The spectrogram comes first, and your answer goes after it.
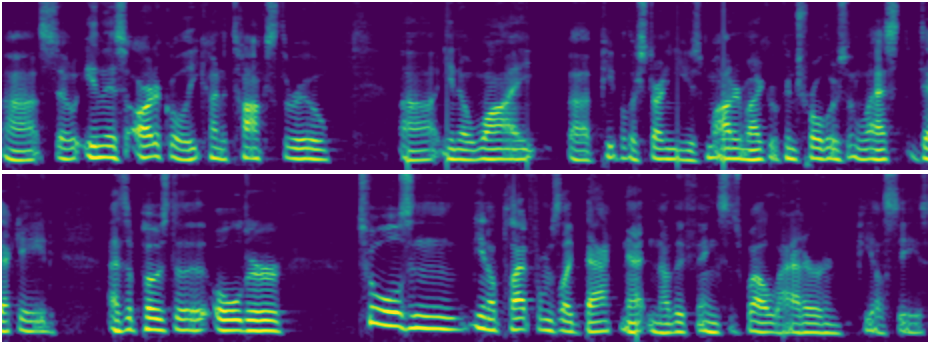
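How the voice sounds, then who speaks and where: A man speaks at a moderate pace in a plain, everyday voice, fairly high-pitched with ordinary pitch variation, on a very clean recording with a silent background. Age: 50s. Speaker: tech podcast co-host, technology consultant. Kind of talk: casual tech chat livestream. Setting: live stream studio setup.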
